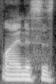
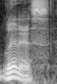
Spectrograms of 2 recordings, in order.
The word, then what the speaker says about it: Linus: called me Linus because in French, that is how those letters in that order are pronounced.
